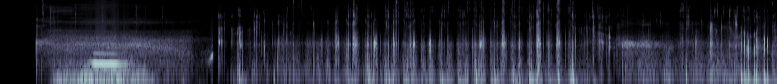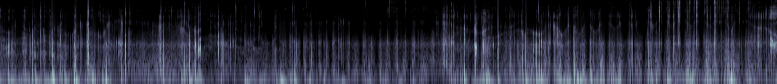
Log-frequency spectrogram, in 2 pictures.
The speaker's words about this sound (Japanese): こんな臭いものを耳の中に入れていては病気になってしまいますから、私の唾液でしっかりと耳かす洗いさせていただきますね。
